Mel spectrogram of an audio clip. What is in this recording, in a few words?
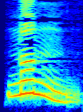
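"neng", pinyin, fourth tone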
